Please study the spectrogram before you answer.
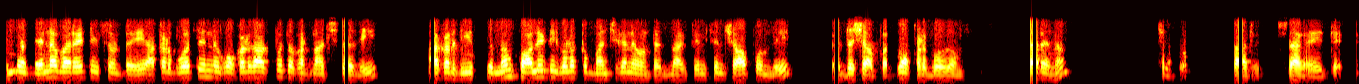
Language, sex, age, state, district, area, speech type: Telugu, male, 60+, Telangana, Hyderabad, rural, conversation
